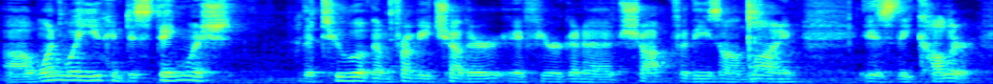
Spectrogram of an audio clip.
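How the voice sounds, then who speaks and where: Man, fairly low pitch, casual unscripted reviewer, plain-spoken, mildly critical, slight background noise. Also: moderate pace, darkish tone. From Canada. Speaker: product reviewer.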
